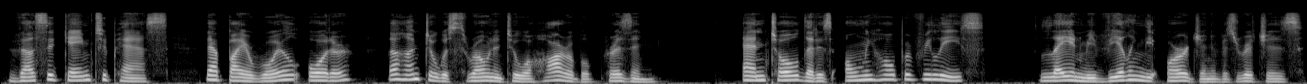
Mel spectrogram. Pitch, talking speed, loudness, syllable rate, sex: 170 Hz, 155 wpm, -18 LUFS, 4.6 syllables/s, female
